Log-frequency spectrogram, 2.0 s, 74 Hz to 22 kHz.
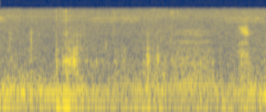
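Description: Faint handling sounds over low room tone: a few light ticks and rustles as fingers turn the soldered wire leads and a plastic XT60 connector.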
